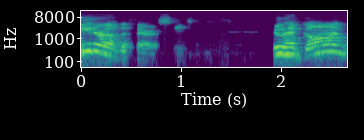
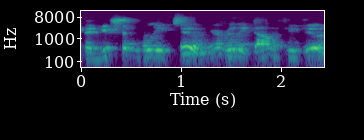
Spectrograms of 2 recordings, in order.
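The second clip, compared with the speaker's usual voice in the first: high, soft put-on sneer; a snooty voice looking down on believers; mocking snob voice; 10 semitones higher, 8 dB quieter than usual. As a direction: parody the know-it-all crowd. Mocking peer pressure voice.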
